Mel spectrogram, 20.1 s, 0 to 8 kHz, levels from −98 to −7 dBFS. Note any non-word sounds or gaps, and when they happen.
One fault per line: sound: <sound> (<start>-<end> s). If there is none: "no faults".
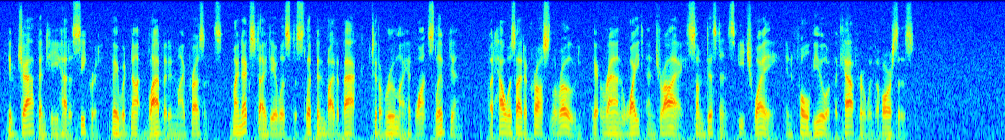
no faults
